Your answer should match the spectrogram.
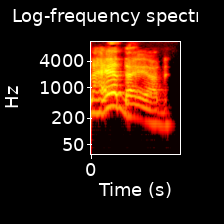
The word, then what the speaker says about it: Haddad: I just say it's Haddad. That's the way I've always Yeah, said it. I was So just yeah, gonna say down there, they're saying Haddad.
